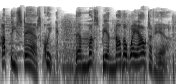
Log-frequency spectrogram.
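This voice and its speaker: A storyteller voicing a young, bumbling boy wizard in a children's story, earnest, excitable and anxious. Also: mid-range voice, measured pace, music in the background, pitched above the performer's own voice, lightly acted. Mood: anxious urgent. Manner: hesitant, breathless, excitable.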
